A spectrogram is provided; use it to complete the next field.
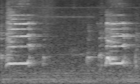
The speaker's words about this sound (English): I'm just getting a bit of support here from our friend the rooster. I'm sure he's going to squawk off very shortly.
